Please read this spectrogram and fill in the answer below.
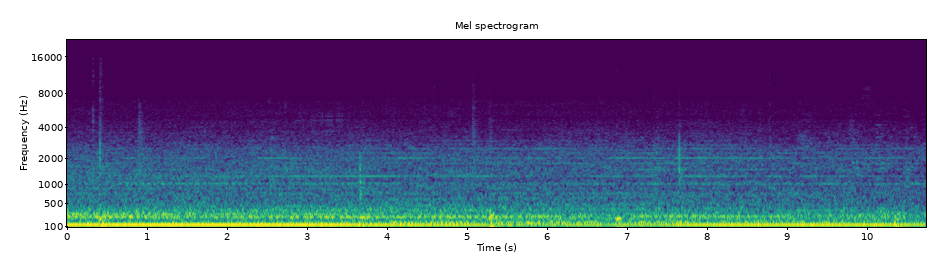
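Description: A steady low mechanical hum, with a few faint, irregular knocks from the cane and footsteps on the floor.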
